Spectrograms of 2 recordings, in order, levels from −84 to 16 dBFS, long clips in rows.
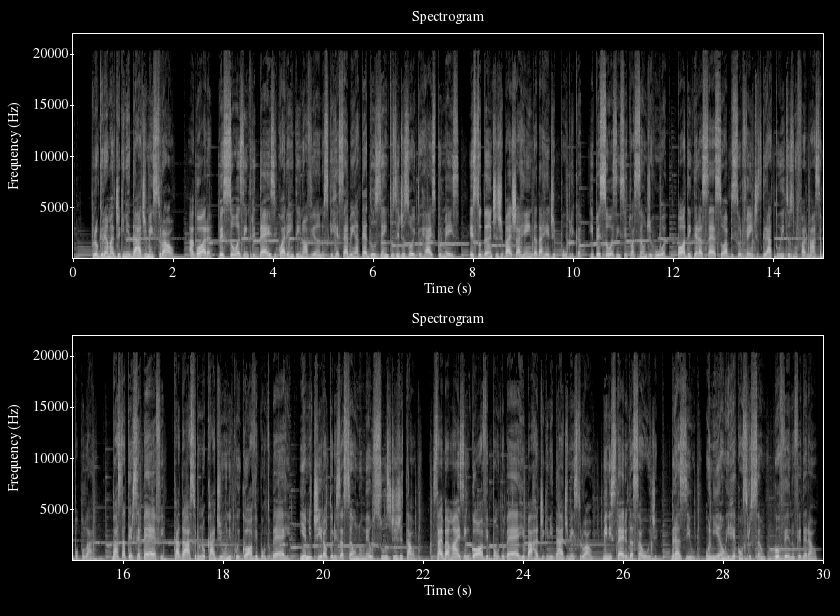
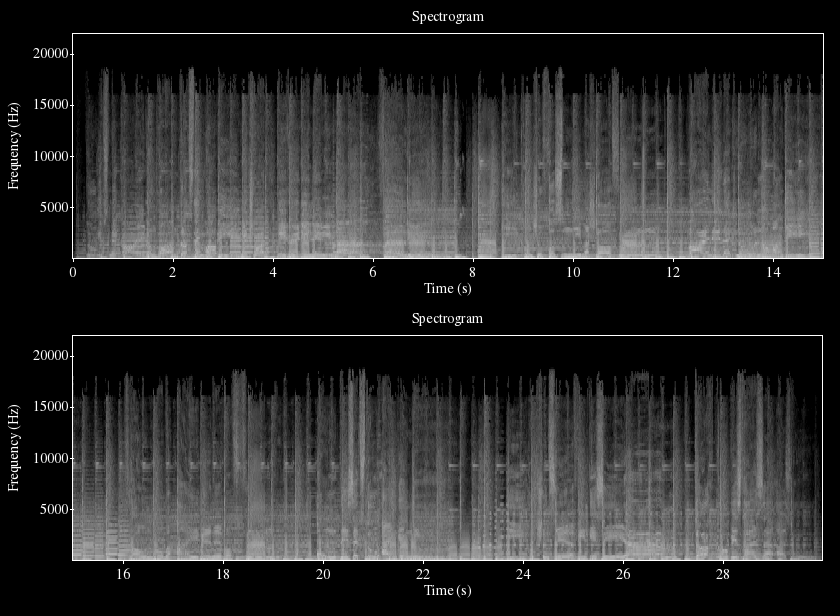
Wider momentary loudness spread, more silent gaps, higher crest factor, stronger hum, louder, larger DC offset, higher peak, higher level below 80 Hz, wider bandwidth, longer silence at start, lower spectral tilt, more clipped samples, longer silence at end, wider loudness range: first, 7 LU vs 4 LU; neither; about the same, 16 dB vs 16 dB; neither; about the same, -16 LUFS vs -16 LUFS; neither; about the same, 0 dBFS vs 0 dBFS; about the same, -36 dBFS vs -32 dBFS; about the same, over 20 kHz vs 19 kHz; about the same, 0 s vs 0.1 s; about the same, -4 dB/octave vs -5 dB/octave; neither; about the same, 0.1 s vs 0.1 s; about the same, 3 LU vs 1 LU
